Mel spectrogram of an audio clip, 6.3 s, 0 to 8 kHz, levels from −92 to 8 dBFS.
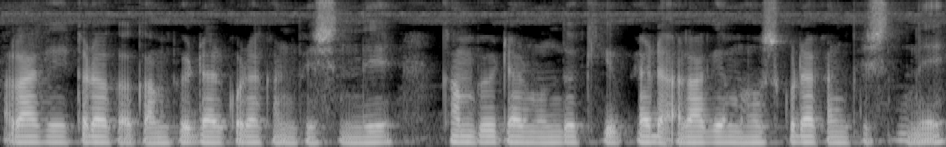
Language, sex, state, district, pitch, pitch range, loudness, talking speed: Telugu, male, Andhra Pradesh, Sri Satya Sai, 115 Hz, 110-115 Hz, -21 LUFS, 125 wpm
